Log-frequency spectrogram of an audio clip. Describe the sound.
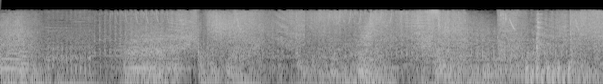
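Airstrike-mode explosions in a racing video game form a dense, loud barrage of booms and blasts. They roll on without pause throughout, with a few sharper bursts rising above the din.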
